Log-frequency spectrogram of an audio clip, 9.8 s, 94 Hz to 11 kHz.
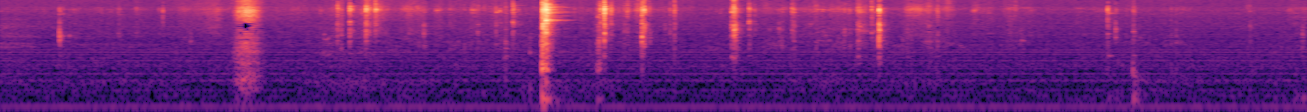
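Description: Metal carburetor parts clinking and knocking on a workbench as a Rochester 4GC's throttle body is set onto the float bowl. The clicks are scattered, with a clunk near two seconds in and the loudest knock about four seconds in, followed by a run of lighter clicks.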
